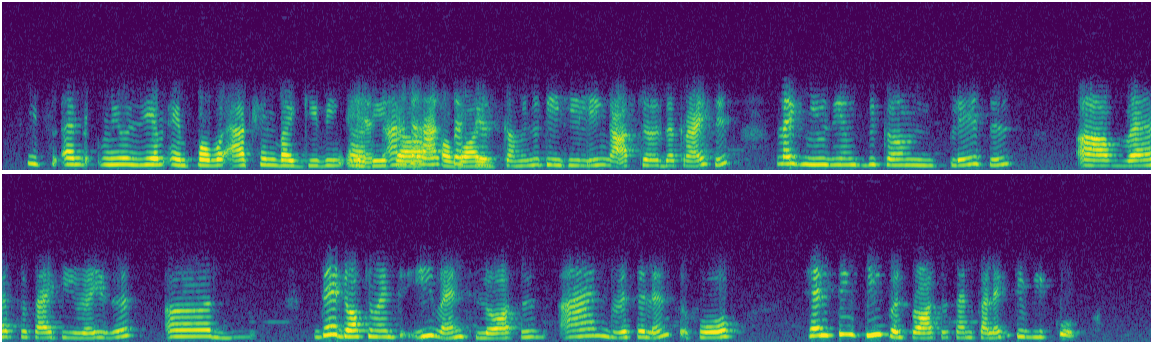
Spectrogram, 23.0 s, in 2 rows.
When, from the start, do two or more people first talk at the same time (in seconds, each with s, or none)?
3.5 s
